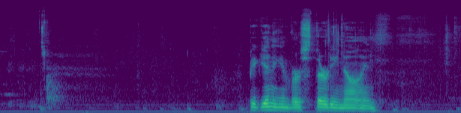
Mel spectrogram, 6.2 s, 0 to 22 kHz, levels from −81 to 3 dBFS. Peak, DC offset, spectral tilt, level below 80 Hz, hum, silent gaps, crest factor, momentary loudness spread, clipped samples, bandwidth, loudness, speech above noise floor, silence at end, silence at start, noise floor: -12 dBFS; under 0.1%; -4.5 dB/octave; -60 dBFS; none; none; 20 dB; 24 LU; under 0.1%; 16.5 kHz; -29 LUFS; 31 dB; 0.15 s; 0.55 s; -60 dBFS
